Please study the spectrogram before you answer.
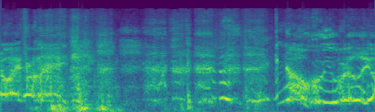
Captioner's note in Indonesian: tertawa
